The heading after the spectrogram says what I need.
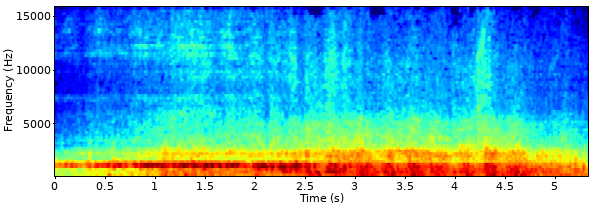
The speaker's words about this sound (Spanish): Por primera vez llegaba a Sudamérica un ferrocarril eléctrico para su uso en una faena minera.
